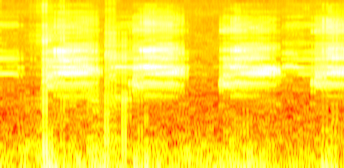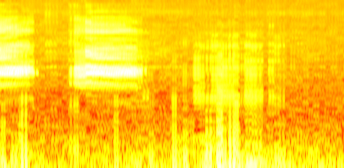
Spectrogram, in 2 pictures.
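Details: Crow in Clara Park in spring, recorded in mild slow motion, giving five harsh, drawn-out, rasping, slightly nasal caws about a second apart, with a fainter caw trailing off at the end.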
